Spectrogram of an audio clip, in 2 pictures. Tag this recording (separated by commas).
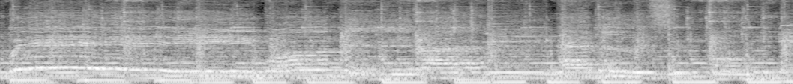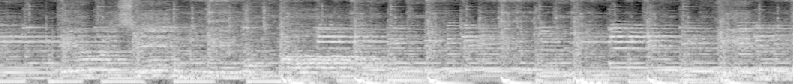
Music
